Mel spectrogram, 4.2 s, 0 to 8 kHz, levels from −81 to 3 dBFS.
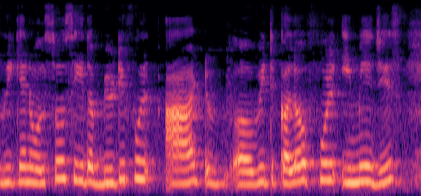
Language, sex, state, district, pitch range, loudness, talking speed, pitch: English, female, Gujarat, Valsad, 210-255 Hz, -15 LUFS, 155 wpm, 230 Hz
